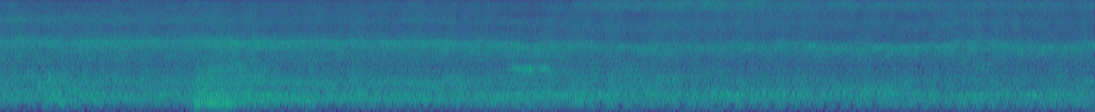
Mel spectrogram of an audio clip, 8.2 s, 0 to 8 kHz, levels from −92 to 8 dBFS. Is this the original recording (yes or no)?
no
